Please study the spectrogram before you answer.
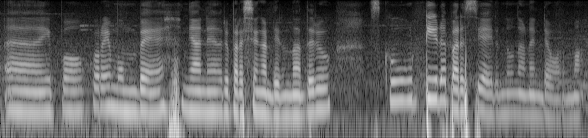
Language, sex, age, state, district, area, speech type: Malayalam, female, 45-60, Kerala, Malappuram, urban, spontaneous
